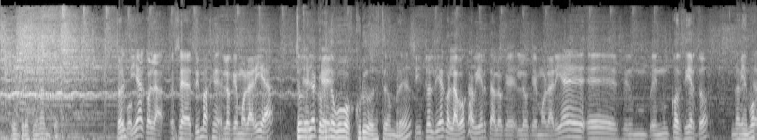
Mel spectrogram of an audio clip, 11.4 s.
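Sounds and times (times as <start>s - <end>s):
speech: 0.2s - 1.1s, 1.7s - 11.3s
man yelling: 4.5s - 5.1s.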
